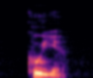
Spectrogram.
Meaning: nut, ball, bollock (testicle)
- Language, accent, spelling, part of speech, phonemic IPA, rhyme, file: French, France, couille, noun, /kuj/, -uj, LL-Q150 (fra)-couille.wav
